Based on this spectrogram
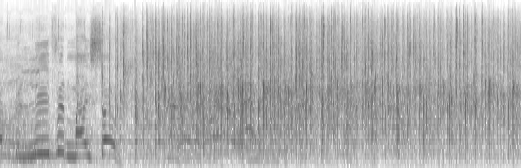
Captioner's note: crowd cheering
